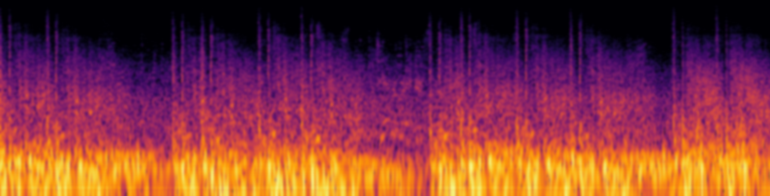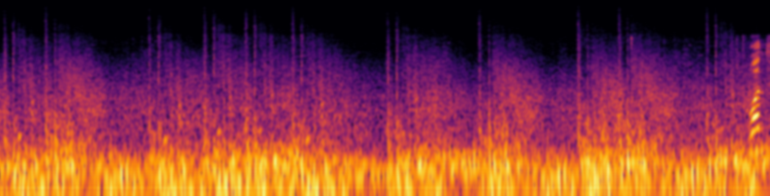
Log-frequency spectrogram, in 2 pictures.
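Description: Naval gunfire from warships in World of Warships, including an Alaska and a Kitakaze destroyer, rings out as a dense, continuous barrage of booming shots and rapid volleys, loud and unbroken throughout, with scattered sharp blasts punctuating the rumble.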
